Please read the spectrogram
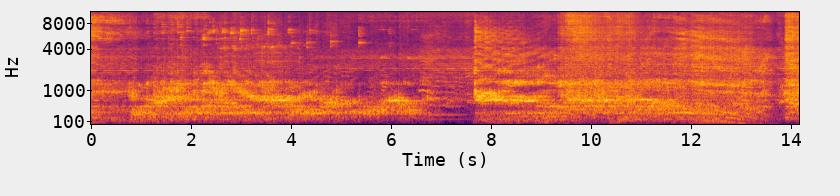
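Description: A prog metal band playing live, loud and heavily distorted. The sound sags twice, just under a second in and again about six seconds in, and each time the full band slams back in abruptly.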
